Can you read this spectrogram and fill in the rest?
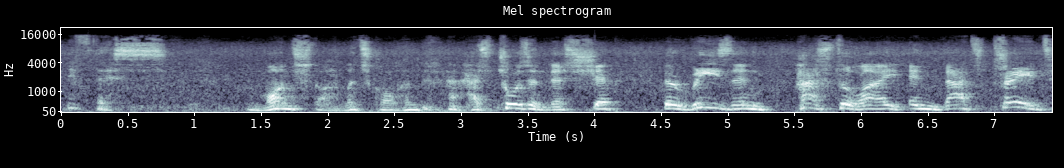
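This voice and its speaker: An agitated first mate, wildly swinging voice. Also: male voice, a little high, expressive, takes it slowly, poor audio. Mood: insistent, reasoning. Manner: earnest, formal, stammering when agitated. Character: agitated, rationalist ship's first mate, formal and intense. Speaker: actor in an audio drama. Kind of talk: gothic horror radio drama acting. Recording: loud rain and storm noise behind.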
